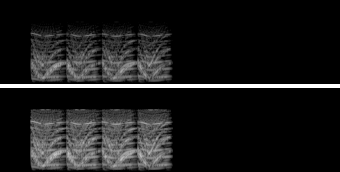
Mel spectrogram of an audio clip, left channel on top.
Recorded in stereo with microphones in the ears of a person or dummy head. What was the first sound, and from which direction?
An alarm, 50° right (ahead or behind).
